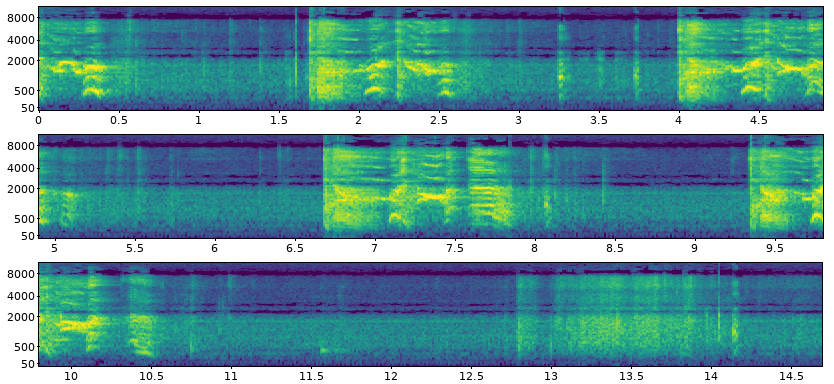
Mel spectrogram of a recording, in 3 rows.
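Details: Chronic cough since summer 2016, still present in 2019, not helped by medicine or home remedies; the patient blames extreme temperature changes in a high-rise building. Five bouts of harsh, repeated coughing with quiet pauses.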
